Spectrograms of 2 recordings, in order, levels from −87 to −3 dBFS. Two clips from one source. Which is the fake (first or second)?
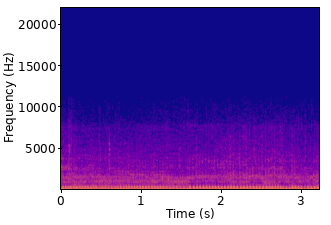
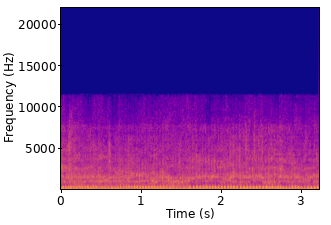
second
